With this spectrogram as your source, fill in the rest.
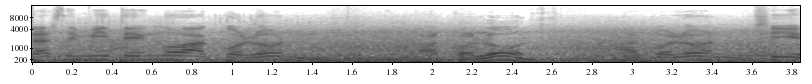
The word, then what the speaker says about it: Colón: mucha diferencia la tilde hace la diferencia totalmente Colón este tío de aquí atrás colon que no lleva tilde es en inglés colon colon pero del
